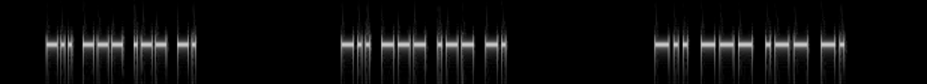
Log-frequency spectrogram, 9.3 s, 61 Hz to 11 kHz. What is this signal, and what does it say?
Morse code, heard as a keyed tone, about 30 wpm, 700 Hz. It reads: DOWN DOWN DOWN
